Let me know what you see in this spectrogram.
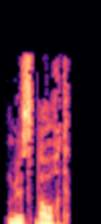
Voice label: "missbraucht", German; adjectives

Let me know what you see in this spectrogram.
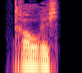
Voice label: "traurig", German; adjectives

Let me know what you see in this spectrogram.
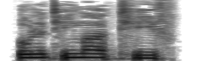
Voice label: "ultimativ", German; adjectives

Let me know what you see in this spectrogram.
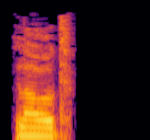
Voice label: "laut", German; adjectives

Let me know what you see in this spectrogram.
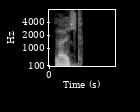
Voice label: "leicht", German; adjectives

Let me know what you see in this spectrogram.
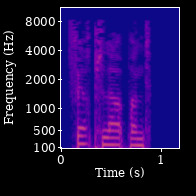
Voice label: "verplappernd", german; adjectives

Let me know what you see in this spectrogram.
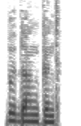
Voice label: "bedankend", German; adjectives

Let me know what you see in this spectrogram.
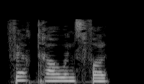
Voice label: "vertrauensvoll", German; adjectives

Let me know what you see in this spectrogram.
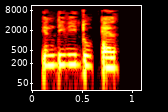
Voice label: "individuell", German; adjectives

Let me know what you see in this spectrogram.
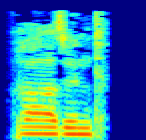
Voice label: "rasend", German; adjectives

